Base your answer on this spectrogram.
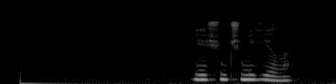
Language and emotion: Russian, sad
